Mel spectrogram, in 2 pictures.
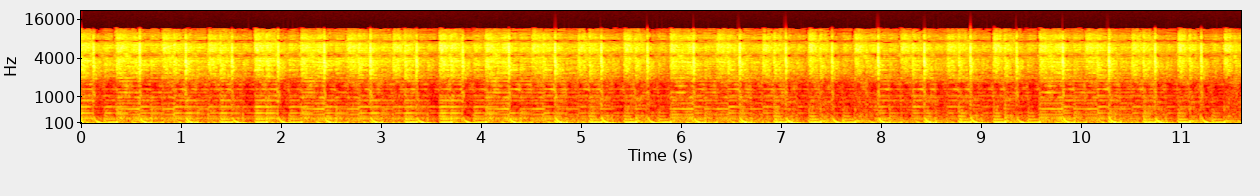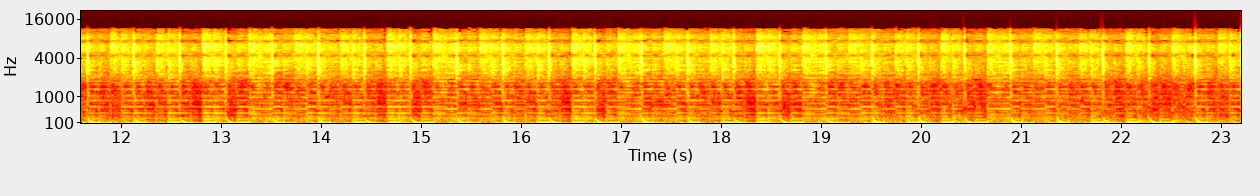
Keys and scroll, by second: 2.7 ctrl+z, 7.7 ctrl+z, 12.7 alt+space, 13.8 ctrl+z, 22.8 ctrl+z.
